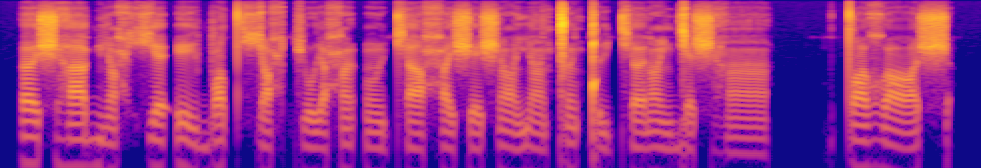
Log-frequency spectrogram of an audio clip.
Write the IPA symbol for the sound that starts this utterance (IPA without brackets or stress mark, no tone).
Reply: ɐ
